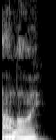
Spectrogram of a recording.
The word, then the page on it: ally: British English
